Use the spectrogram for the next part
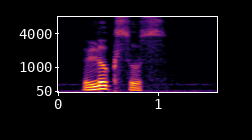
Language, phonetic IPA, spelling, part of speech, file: Polish, [ˈluksus], luksus, noun, Pl-luksus.ogg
